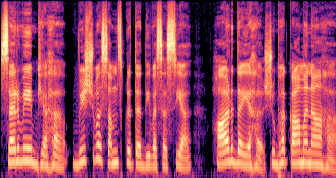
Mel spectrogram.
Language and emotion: Kannada, neutral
